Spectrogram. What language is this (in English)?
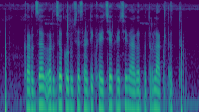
Marathi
